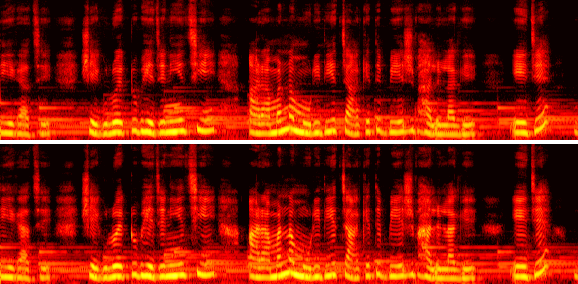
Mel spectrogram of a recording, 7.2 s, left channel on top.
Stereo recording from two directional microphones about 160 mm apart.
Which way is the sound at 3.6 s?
40° right (ahead or behind).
